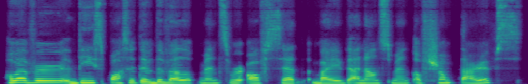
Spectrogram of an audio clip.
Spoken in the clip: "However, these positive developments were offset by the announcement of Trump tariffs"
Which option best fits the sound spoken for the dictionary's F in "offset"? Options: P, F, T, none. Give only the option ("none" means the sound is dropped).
F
